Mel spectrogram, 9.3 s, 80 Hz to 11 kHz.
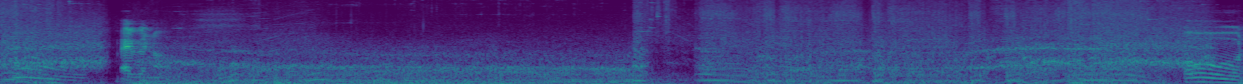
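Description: A 2016 Subaru WRX rally car, number 199, skids under the handbrake in Forza Motorsport 7, producing long tire squeals and scrabbling gravel over the engine drone, with a sharp jolt early on and brief breaks in the sound. Someone talks over it.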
